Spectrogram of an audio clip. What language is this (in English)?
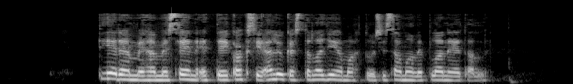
Finnish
